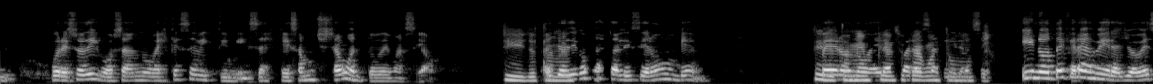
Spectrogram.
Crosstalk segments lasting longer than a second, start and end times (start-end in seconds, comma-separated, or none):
8.2-9.9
